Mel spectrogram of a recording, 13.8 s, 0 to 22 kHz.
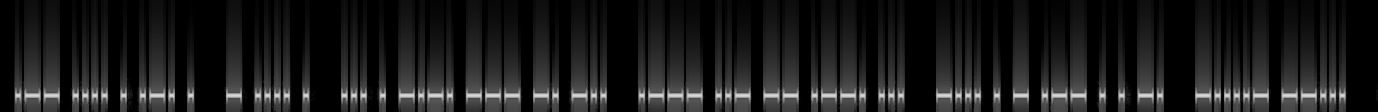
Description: Morse code, heard as a keyed tone, about 25 wpm, 600 Hz. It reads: WHERE THE SECOND JUMPS BETWEEN -7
